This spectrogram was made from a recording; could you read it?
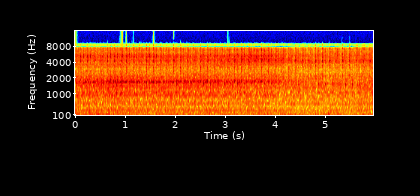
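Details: Lada Kalina 1.4 16-valve engine at idle: sharp, regular metallic knocking at about 220 per minute, steady over the idle; internal engine knock, cause not yet pinned down.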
